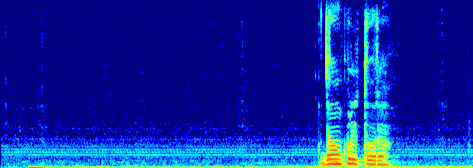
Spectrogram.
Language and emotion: Russian, neutral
